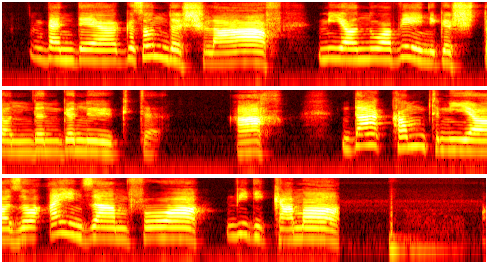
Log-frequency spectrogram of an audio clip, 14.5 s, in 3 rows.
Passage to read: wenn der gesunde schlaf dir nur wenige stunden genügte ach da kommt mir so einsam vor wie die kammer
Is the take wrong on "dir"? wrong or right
wrong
